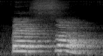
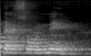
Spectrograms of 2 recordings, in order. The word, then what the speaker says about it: personne: It's not personne. The E at the end is not pronounced. So je ne regarde personne.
